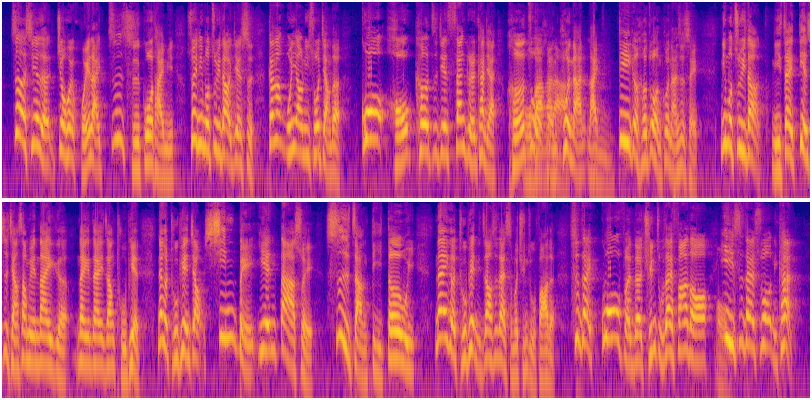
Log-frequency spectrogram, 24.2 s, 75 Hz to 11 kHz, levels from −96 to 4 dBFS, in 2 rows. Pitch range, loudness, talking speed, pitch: 185-310 Hz, -14 LUFS, 320 characters per minute, 240 Hz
